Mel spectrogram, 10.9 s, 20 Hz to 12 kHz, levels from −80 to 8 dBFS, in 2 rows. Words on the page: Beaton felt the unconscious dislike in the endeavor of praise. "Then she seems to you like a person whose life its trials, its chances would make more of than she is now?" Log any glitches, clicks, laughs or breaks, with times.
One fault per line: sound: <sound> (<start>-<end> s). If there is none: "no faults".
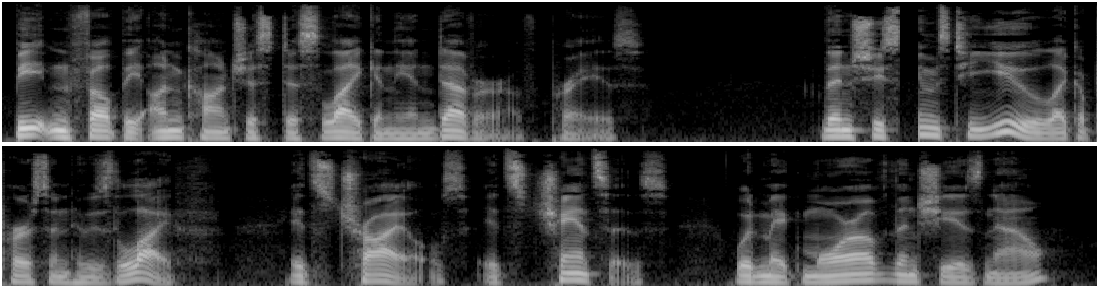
sound: dropout (4.5-4.6 s)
